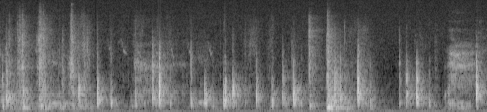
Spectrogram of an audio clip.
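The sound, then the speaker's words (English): A door is opened and shut amid a busy run of knocks, clicks and wooden thunks, with one heavier thud partway through; moderately loud, with no talking. “I'll get the door for you, Captain.”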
